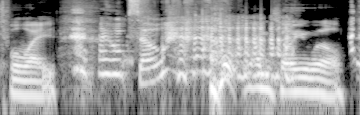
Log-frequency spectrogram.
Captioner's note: laughs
